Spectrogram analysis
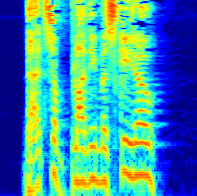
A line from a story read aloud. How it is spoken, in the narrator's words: Oglethorpe cried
